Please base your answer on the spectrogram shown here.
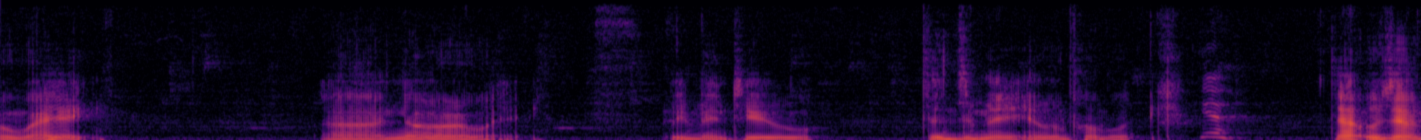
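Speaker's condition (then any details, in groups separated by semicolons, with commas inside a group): Spinal muscular atrophy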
